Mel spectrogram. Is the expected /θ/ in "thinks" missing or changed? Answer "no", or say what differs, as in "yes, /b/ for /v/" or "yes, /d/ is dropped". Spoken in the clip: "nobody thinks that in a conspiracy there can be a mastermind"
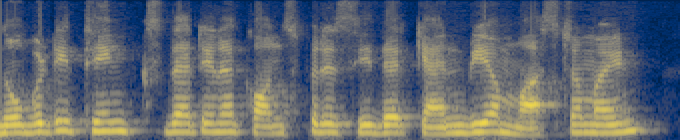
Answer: yes, /t/ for /θ/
